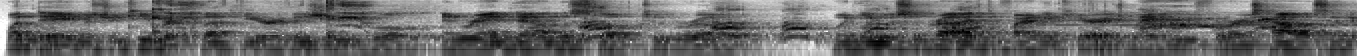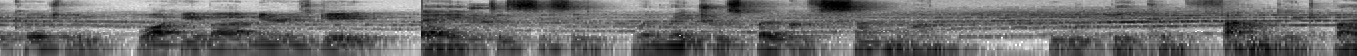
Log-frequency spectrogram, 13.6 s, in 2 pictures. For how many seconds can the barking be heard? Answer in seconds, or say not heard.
5 s.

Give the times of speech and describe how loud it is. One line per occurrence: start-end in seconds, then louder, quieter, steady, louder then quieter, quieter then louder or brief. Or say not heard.
0.0-13.5 steady.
